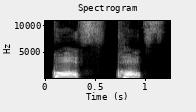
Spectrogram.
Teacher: The OUGH cluster has multiple pronunciations, and here it is the off sound.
